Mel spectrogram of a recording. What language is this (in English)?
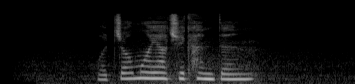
Chinese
